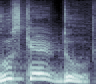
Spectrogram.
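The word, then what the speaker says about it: Hüsker Dü: Então, calma aí, que na verdade a pronúncia é Husker Du.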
